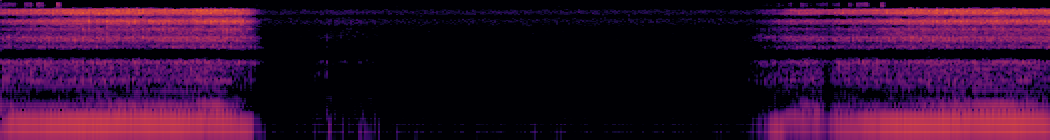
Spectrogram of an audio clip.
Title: boyfriend snoring REALLY loud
